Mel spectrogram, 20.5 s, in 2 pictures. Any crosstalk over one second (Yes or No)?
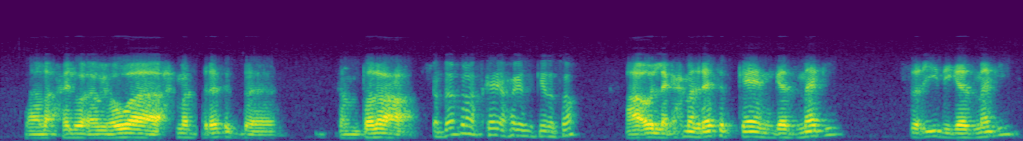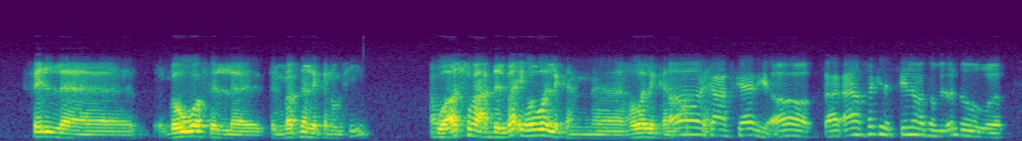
No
